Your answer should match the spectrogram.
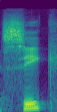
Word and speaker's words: Sikh: Am I saying that right? Sikh.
